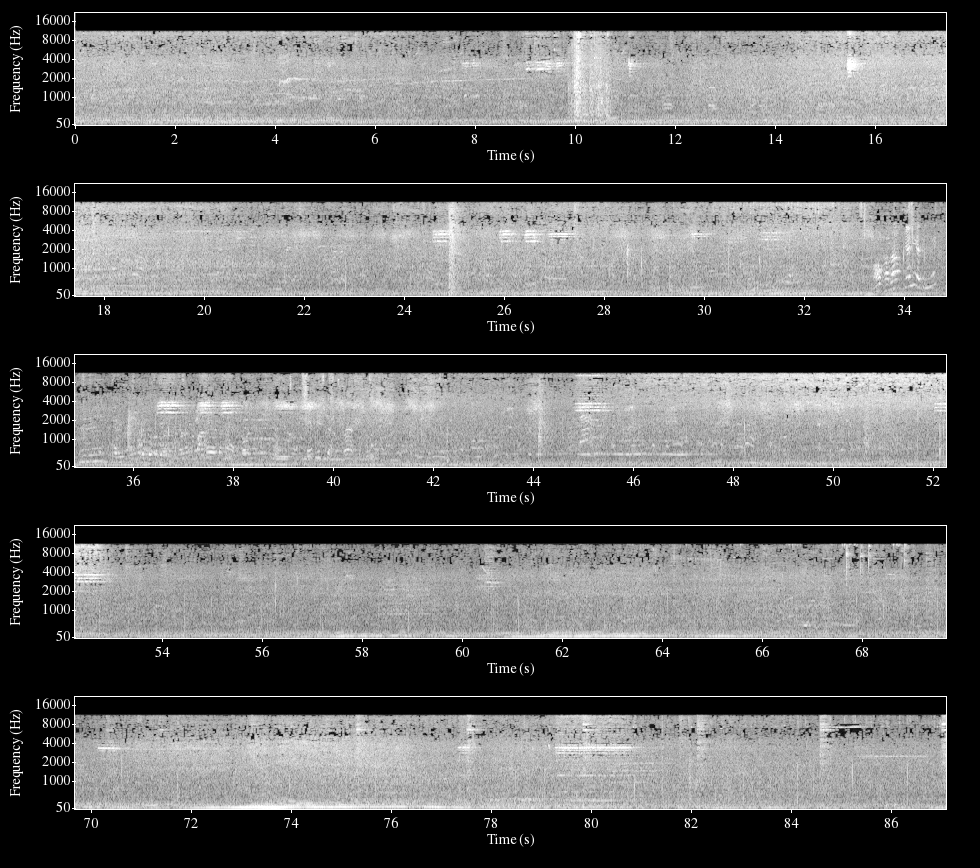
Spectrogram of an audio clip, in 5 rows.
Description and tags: -39 SE 4ch DELHI ATMO street traffic horns walk hindu voices bazaar
Recording from a bazar, probably near Bengali Market.
binaural, cars, field-recording, green-market, hindu, horns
